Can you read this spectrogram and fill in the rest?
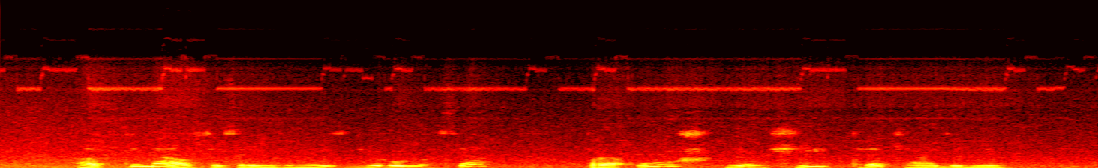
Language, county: Lithuanian, Šiauliai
